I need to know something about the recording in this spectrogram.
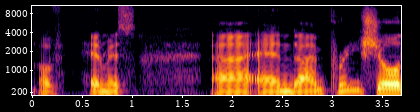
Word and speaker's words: Hermes: So, um, the typewriter's brand in Greek, as in the way that we say the Greek god's name, would be Hermes.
